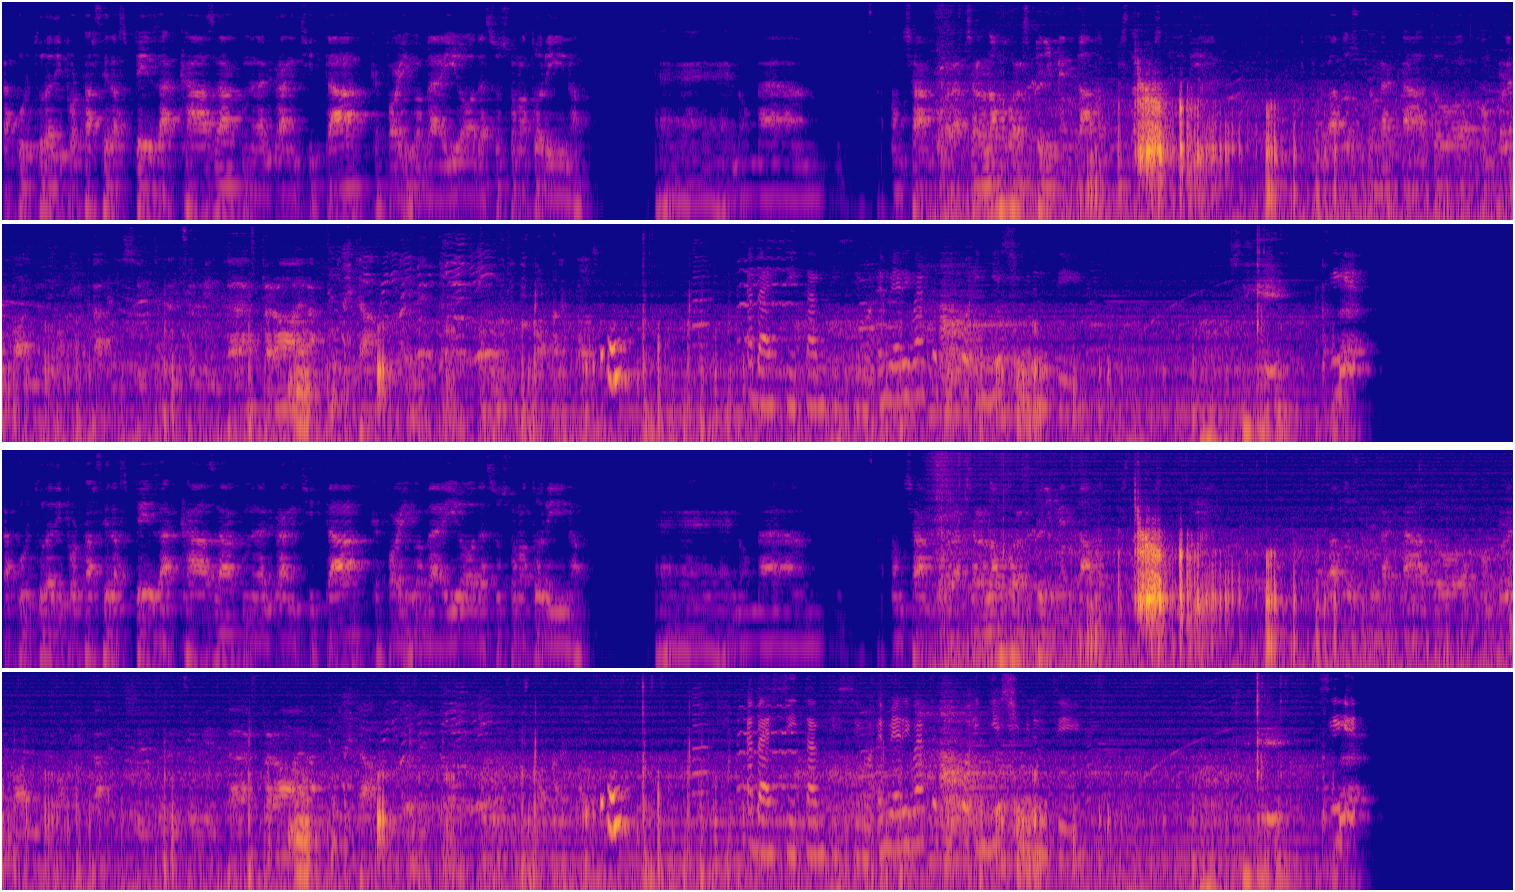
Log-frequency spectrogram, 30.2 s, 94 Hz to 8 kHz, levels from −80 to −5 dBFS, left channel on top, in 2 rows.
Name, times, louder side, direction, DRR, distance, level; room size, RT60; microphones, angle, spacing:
voice 1, 0.0-5.8 6.5-8.2 8.9-12.2 13.1-21.2 27.4-28.7, equal, 85° left, 4.7 m, -43 dB
sound 1, 9.2-28.5, right 3 dB, 90° right, 1.1 m, -36 dB
sound 2, 9.3-20.4, left 2 dB, 30° left, 2.5 m, -51 dB
Wind instrument woodwind instrument, 22.0-23.1 23.7-24.1 24.7-27.7, right 2 dB, 30° right, 2.3 m, -50 dB
voice 2, 22.2-26.0 28.4-28.6, right 3 dB, 60° right, 1.0 m, -39 dB
16.5 x 12.0 x 3.0 m
head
